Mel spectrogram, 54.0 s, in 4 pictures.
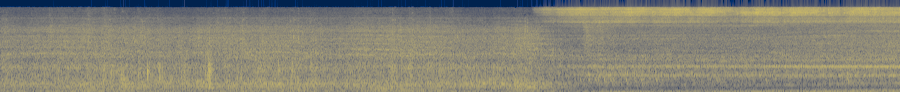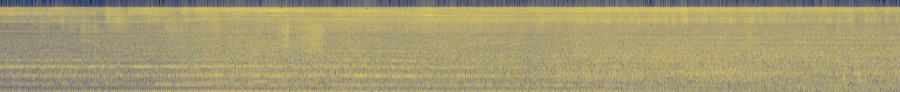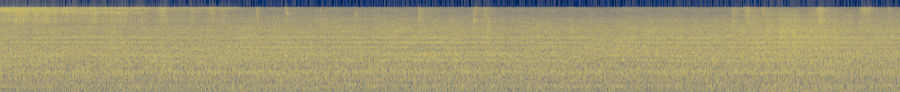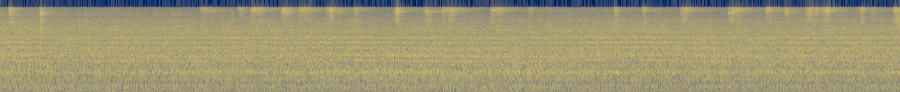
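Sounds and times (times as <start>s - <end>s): train wheels clattering on rail: 0.0s - 54.0s
diesel locomotives droning: 7.8s - 54.0s
high-pitched wheel squeal: 8.4s - 29.0s.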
